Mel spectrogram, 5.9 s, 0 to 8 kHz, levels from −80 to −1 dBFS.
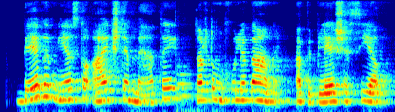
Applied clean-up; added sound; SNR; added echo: neural separator model SepFormer DNS4.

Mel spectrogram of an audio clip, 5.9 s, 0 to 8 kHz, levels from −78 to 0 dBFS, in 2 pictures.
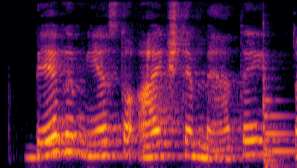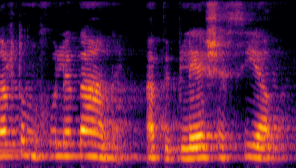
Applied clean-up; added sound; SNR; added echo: none; Bowed string instrument; 15 dB; reverberation time 0.7 s.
